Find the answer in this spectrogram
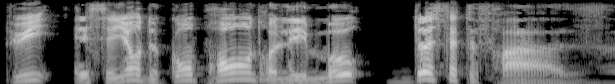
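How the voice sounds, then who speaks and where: A man giving a scripted reading lesson, spelling letters and syllables out slowly and clearly. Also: fairly high pitch, wildly swooping pitch, pushed and bright, dry recording. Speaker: reading teacher. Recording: dull, slightly lo-fi audio.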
